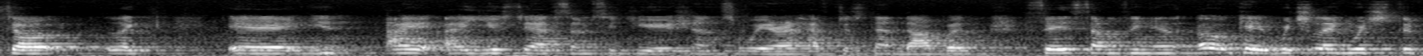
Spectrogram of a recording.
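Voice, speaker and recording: A woman's voice: medium pitch, fast. A woman with a Ukrainian accent who teaches English at a university, answering interview questions thoughtfully and correcting herself as she goes. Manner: thoughtful, self-correcting, fillers like "so" and "like". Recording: echoey room, faint background noise.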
